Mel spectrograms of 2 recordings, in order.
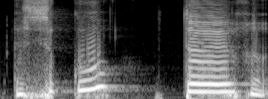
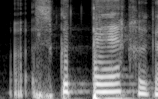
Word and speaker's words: scooter: 스쿠터 이렇게 뜨 발음으로 스쿠테가 아니고 스쿠터 이렇게 발음을 하라.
